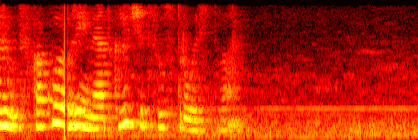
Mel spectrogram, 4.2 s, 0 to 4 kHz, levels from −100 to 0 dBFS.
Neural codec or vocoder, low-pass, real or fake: none; 3.6 kHz; real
